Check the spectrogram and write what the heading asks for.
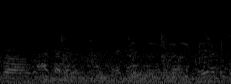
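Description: Faint, indistinct voices of people talking, too far off or too low for any words to carry.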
